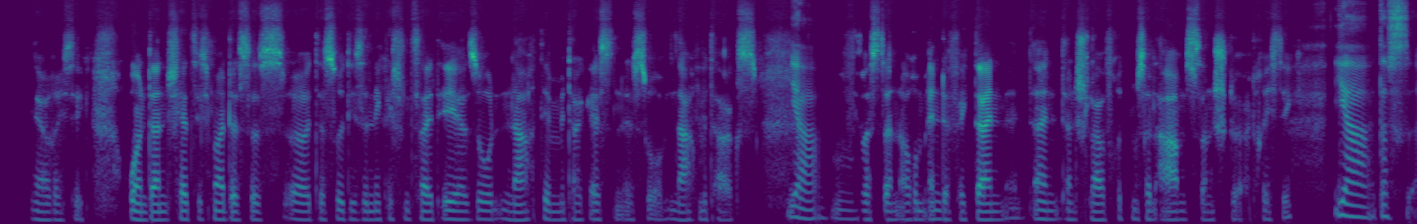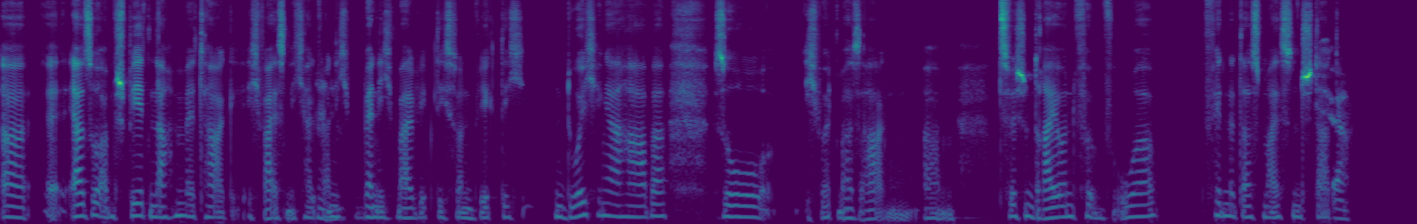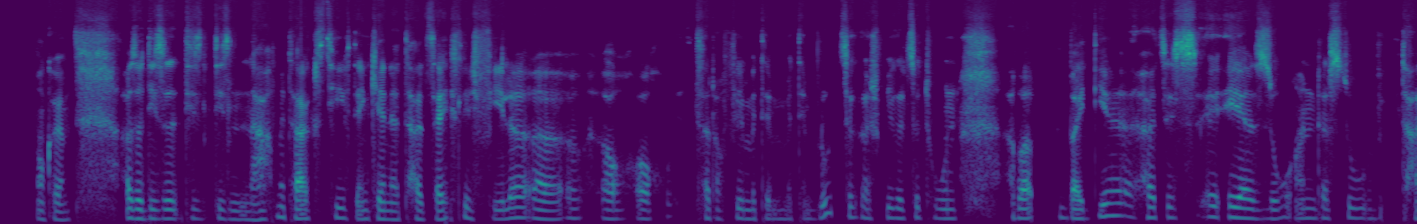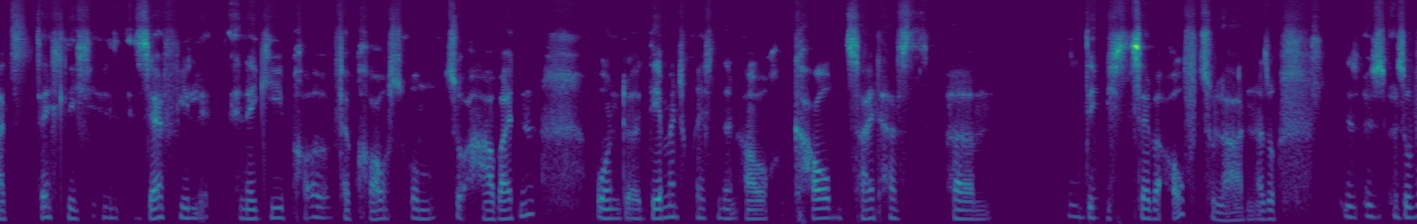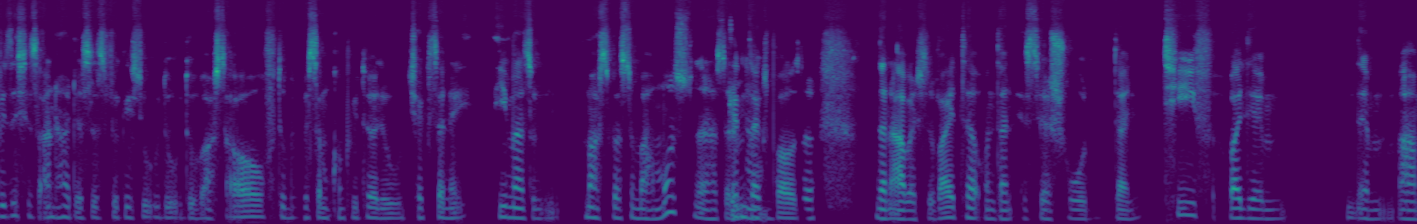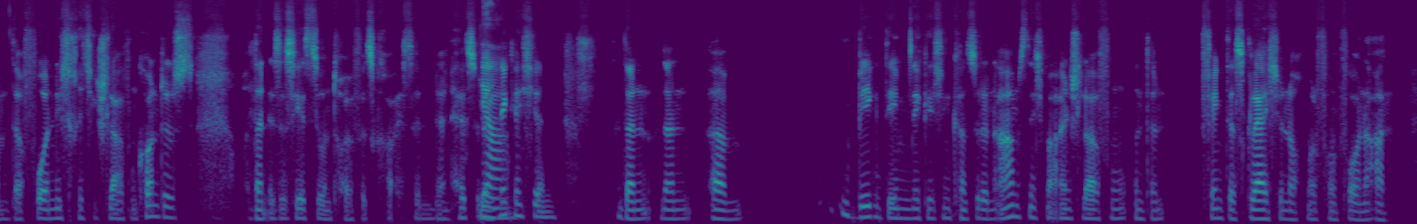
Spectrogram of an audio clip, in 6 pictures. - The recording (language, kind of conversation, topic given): German, advice, Wie kann ich Nickerchen nutzen, um wacher zu bleiben?
- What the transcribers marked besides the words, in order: none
